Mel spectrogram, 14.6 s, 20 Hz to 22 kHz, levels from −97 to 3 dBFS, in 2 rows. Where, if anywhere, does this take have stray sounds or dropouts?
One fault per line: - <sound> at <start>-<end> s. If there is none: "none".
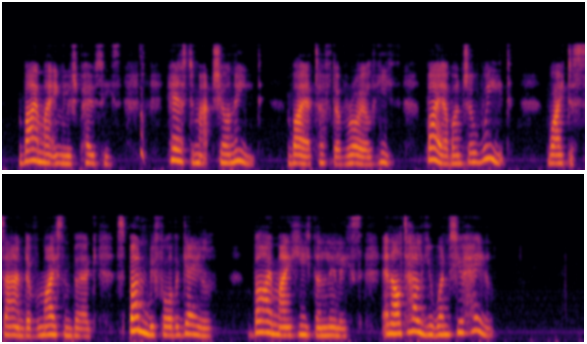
- laugh at 1.7-1.8 s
